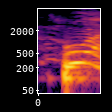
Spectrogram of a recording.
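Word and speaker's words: poor: जण का पाठीमागे सांग पूर म्हटलेली त्याच्या दुरुस्ती कोण करल पुर स्पेलिंग जरी पी डबल आर असल तरी त्याला पुर असा उच्चार उत्तर बरोबर आहे पहा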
